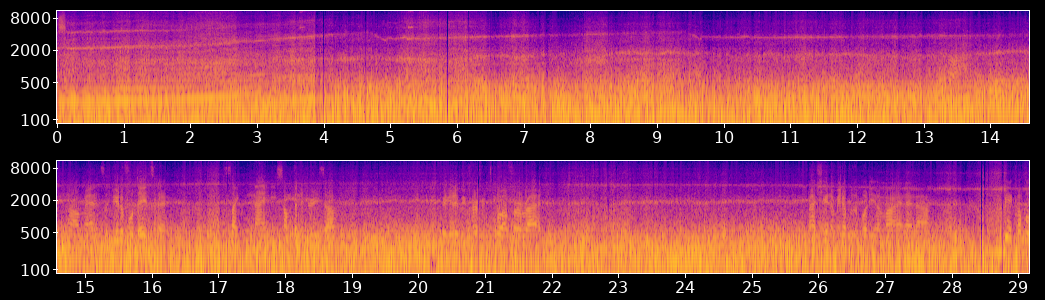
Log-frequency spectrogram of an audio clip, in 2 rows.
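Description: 2012 Triumph Daytona 675's three-cylinder engine pulling the motorcycle along at street speed. It rises in pitch over the first few seconds as it accelerates, then runs steadily, with wind noise on the microphone.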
